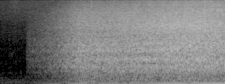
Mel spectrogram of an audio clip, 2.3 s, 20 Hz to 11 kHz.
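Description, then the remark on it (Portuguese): Steady road traffic noise on the Estrada Nacional 118 swells in after a brief quiet start, a broad rumbling roar of passing cars, trucks and agricultural machinery that grows louder and stays dense, with no voices. “Pela Estrada Nacional 118 circulam diariamente milhares de carros, caminhões e alfaias agrícolas.”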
